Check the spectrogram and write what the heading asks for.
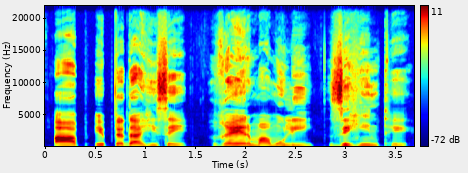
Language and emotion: Urdu, neutral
